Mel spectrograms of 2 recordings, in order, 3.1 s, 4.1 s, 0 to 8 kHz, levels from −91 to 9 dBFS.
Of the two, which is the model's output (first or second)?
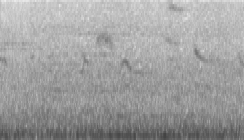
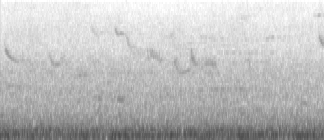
first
